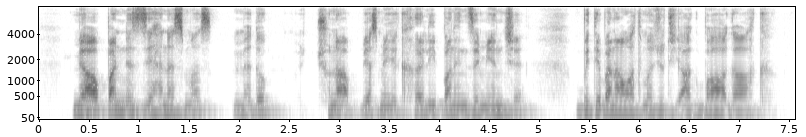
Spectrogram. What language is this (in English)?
Kashmiri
